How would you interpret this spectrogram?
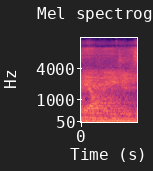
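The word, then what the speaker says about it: Balmages: So our next work that we're going to close our intermediate orchestra portion of the program with is by Brian Dalmages. That's how you pronounce his last name.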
